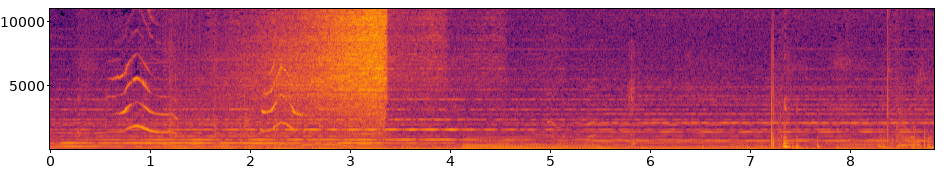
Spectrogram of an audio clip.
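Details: Baby with cri du chat (5p minus) syndrome: two brief, high, thin mewing cat-like cries over background music.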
